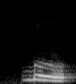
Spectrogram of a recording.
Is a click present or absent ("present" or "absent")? absent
